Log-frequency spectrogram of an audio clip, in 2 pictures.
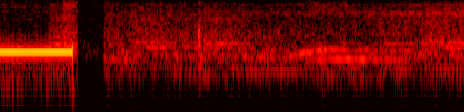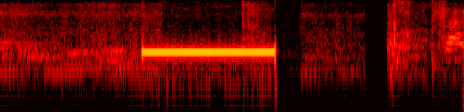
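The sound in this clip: Telephone ringback tone heard while dialing a call, two steady one-second beeps at the same pitch separated by about four seconds of faint line hiss and murmur, with no voice answering yet.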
